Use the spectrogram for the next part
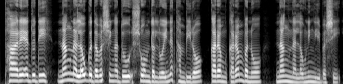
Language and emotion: Manipuri, neutral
